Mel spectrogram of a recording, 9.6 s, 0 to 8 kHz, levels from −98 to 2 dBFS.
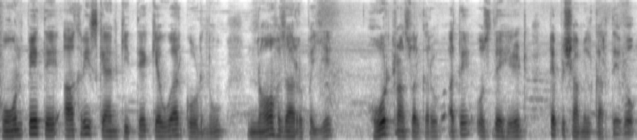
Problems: none marked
